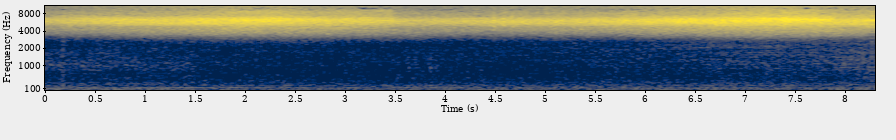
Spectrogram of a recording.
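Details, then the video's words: Brood X periodical cicadas filling a tree in Cincinnati in June 2021: a dense, continuous high-pitched hissing drone that slowly swells and fades in waves, with no other clear sounds. "Tree full of Brood X Cicadas"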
